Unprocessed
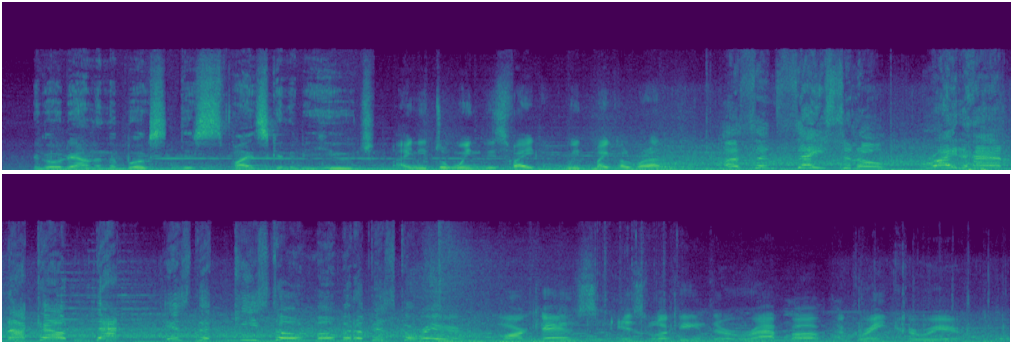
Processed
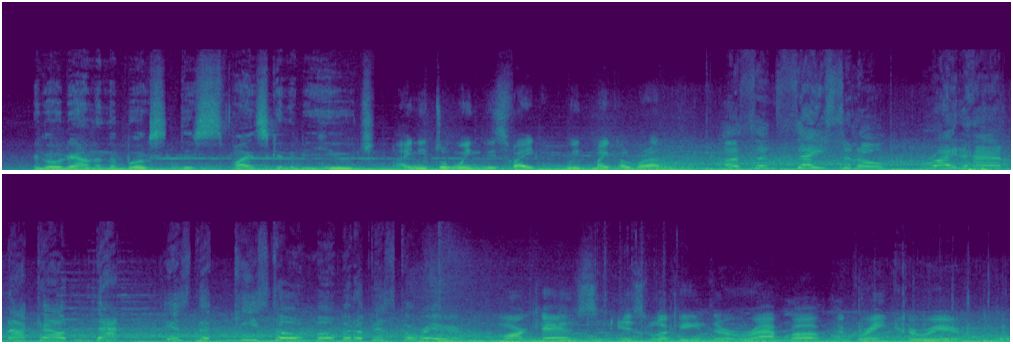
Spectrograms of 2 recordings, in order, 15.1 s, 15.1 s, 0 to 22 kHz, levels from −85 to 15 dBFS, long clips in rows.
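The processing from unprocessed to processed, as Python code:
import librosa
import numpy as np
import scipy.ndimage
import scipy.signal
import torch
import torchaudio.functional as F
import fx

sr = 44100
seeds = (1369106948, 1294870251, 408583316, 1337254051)

y = fx.rider(x, sr, range_db=10, speed_s=2.0)
y = fx.tilt_eq(y, sr, slope=-3.0)
y = y * librosa.db_to_amplitude(-2.0)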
